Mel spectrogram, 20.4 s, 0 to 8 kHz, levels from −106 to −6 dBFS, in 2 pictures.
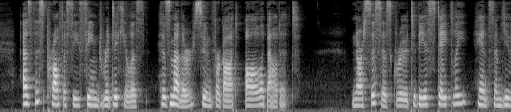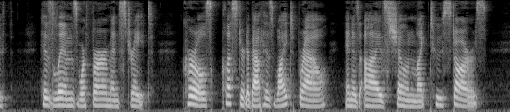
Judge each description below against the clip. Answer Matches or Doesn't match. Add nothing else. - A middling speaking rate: Doesn't match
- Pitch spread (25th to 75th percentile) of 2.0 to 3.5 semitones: Matches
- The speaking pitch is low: Doesn't match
